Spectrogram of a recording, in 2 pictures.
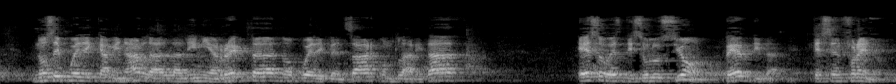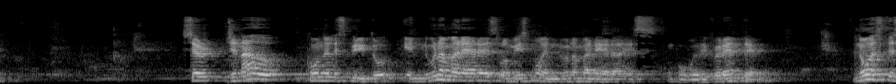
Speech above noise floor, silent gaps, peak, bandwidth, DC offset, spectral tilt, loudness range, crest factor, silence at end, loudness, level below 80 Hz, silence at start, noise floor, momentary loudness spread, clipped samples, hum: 34 dB; none; -4 dBFS; 10.5 kHz; under 0.1%; -3.5 dB/octave; 4 LU; 20 dB; 0 s; -23 LUFS; -72 dBFS; 0 s; -57 dBFS; 12 LU; under 0.1%; none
